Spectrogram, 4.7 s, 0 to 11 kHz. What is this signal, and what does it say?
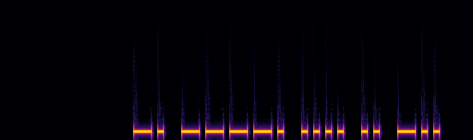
Morse code, heard as a keyed tone, about 20 wpm, 700 Hz. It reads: N9HID
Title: USA Call Signs - 5 Characters - Repeated 2x - 20wpm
